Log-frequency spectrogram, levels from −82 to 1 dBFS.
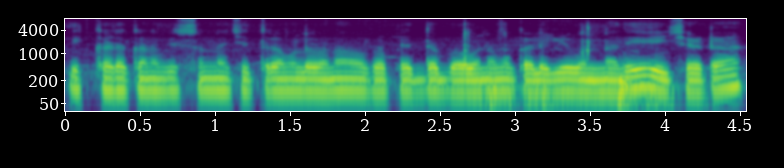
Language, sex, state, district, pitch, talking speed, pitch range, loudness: Telugu, male, Andhra Pradesh, Sri Satya Sai, 110 Hz, 120 wpm, 105-115 Hz, -14 LUFS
